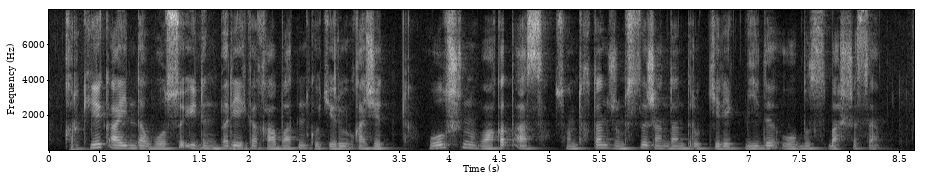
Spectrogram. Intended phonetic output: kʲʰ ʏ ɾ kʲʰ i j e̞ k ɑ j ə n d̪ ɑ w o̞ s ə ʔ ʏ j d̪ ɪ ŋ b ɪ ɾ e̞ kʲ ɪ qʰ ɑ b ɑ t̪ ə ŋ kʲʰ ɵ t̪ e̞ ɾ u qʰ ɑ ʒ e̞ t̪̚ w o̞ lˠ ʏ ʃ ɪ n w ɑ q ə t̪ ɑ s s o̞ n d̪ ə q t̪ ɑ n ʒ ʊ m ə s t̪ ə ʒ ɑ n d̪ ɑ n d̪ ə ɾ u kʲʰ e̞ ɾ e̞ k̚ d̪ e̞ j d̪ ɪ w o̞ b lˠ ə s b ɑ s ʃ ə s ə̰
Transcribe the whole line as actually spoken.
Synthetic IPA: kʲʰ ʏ ɾ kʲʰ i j e̞ k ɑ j ə n d̪ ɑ w o̞ s ə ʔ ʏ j d̪ ɪ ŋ b ɪ ɾ e̞ kʲ ɪ qʰ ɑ b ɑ t̪ ə ŋ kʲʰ ɵ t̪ e̞ ɾ u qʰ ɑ ʒ e̞ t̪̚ w o̞ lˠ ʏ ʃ ɪ n w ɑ q ə t̪ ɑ s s o̞ n d̪ ə q t̪ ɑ n ʒ ʊ m ə s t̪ ə ʒ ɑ n d̪ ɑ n d̪ ə ɾ u kʲʰ e̞ ɾ e̞ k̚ d̪ e̞ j d̪ ɪ w o̞ b lˠ ə s b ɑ s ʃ ə s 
